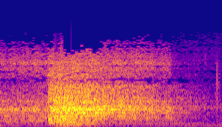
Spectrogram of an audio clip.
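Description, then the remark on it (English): A single loud shot from a Garand rifle strikes a searchlight, bursting into a harsh, roughly one-second crash of noise that gradually fades. No one speaks. “Hand me that Garand rifle, Kolo.”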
